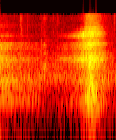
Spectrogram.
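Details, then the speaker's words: Pet sound asleep on a studio floor: a soft, airy, snuffling breath swells into one brief hissing snort, without the deep rumble of a human snore: a little snore. "so sorry bout that noise that savanna shoving a little snore she's sound asleep on my studio floor"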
